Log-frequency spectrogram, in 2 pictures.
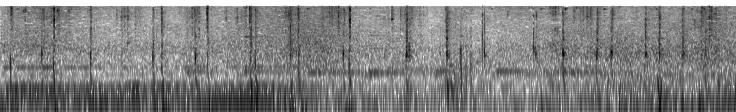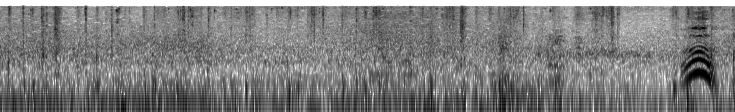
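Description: Roach, Geralt's horse in The Witcher, gallops with a steady, close clip-clop of hooves over continuous game ambience, a brief whinny near the end.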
